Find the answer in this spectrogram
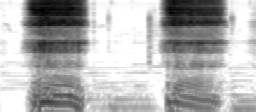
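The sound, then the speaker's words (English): A voice makes two loud guttural throat trills, each a rasping, rattling burst under a second long, separated by a brief pause: the Portuguese R sound, as in "carro", made with a vibration in the throat, like a rolled uvular R. “I know that many of you might struggle with this this Portuguese R sound So, the majority of the Portuguese people will do it with the throat. So, a vibration there on your throat, something like.”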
